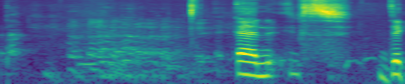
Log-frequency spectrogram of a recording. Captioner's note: audience laughing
